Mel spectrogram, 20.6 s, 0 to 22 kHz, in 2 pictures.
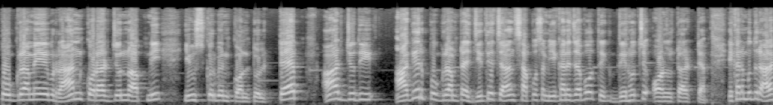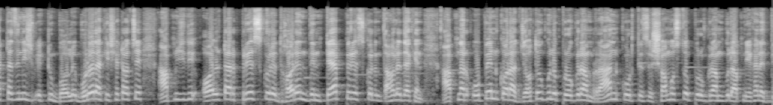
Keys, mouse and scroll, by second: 6.4 click, 7.7 alt+Tab, 8.8 alt+Tab, 9.5 alt+Tab, 13.9 alt+Tab, 15.1 alt+Tab.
